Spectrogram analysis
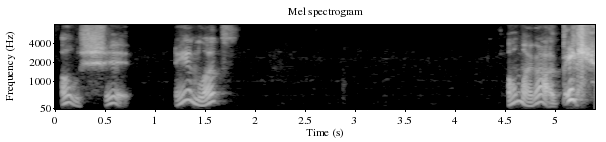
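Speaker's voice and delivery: hushed, stunned gasp of thanks, pitch jumping up; real surprise. Real, not acted. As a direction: caught off guard by a gift, soft and high. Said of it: "Threw me off".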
